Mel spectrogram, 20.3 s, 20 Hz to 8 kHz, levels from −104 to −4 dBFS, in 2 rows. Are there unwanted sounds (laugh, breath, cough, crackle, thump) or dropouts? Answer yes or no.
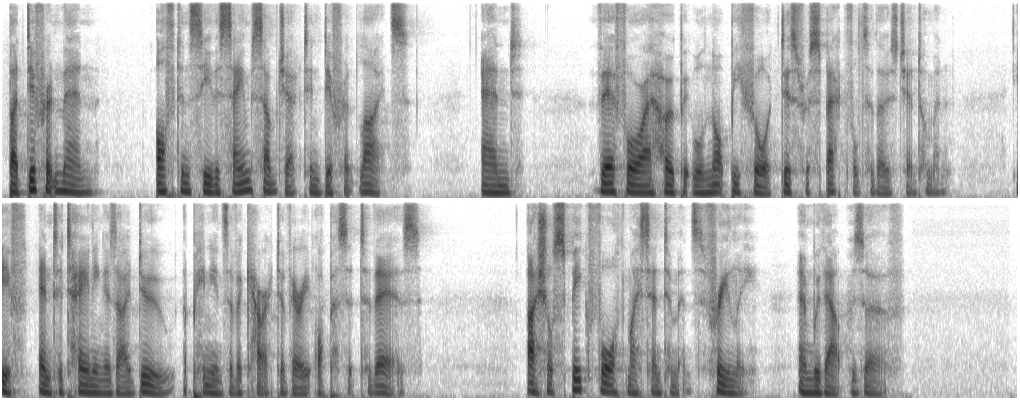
no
